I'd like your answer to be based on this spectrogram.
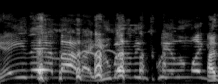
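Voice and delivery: accent from Maine. Comparing accents, speaker redoes the quoted line in a Maine accent. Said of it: "if that was from Maine, it'd be".

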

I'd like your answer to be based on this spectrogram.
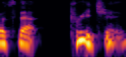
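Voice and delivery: mock sarcastic delivery. Retelling a reply to someone who refused to go back: imitating a sarcastic question. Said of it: "Prabhupada sarcastically said".

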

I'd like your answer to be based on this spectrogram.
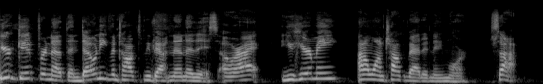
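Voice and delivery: rural, put-on country accent. Asked to do country accents, a speaker plays a role in a skit, country accent. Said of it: "Do our country accents".

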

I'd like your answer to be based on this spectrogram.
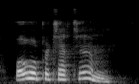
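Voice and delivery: worried, anxious, very high-pitched tone. Reading a story, the girl asks her companions a question; anxious. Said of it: "said the girl anxiously".

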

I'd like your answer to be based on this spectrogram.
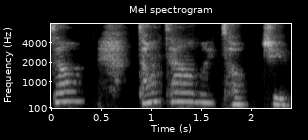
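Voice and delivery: conspiratorial voice. Retelling what mom said about the brother, imitating mom's hushed tone. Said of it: "hushed tone".

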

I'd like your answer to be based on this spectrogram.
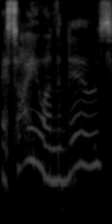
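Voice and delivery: small, soft, high little voice. Recalling a phone call from Michael, the speaker imitates Michael's little voice. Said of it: "in his little voice".

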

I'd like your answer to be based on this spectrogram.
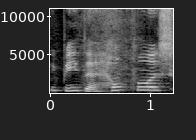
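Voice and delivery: ordinary delivery

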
